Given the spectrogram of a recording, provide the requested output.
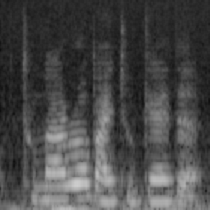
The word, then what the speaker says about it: Tomorrow X Together: 团名写作 Tomorrow X Together，念作 Tomorrow by Together，嗯、呃，但韩文好像都把他们称作 Two-but-Two。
